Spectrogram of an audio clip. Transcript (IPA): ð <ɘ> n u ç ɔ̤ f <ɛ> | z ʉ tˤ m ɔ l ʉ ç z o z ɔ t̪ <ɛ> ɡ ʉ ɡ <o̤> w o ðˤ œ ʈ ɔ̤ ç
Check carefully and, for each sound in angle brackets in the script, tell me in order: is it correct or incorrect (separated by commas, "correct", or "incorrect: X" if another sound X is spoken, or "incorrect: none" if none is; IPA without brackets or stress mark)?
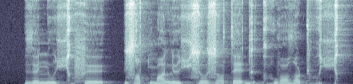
incorrect: ø, incorrect: ø, correct, incorrect: ɔ̤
